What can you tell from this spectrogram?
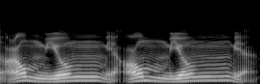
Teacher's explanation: Ya umyun ini mim bertemu ya. Izhar syafawi dibaca jelas mim sukunnya jangan ada gunah.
